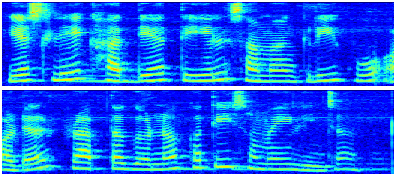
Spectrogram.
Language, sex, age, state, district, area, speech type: Nepali, female, 45-60, West Bengal, Kalimpong, rural, read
